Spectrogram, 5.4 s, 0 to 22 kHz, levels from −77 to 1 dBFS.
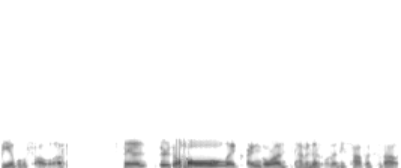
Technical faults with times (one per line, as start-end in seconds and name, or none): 0.00-5.36 Codec 2 vocoder
0.75-0.89 bit errors on digital voice radio
2.35-2.55 bit errors on digital voice radio
4.17-4.47 bit errors on digital voice radio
